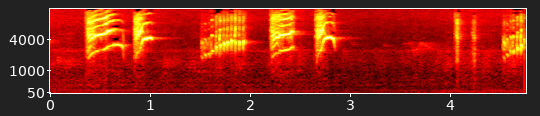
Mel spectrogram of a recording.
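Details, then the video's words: Sparse, shrill cucak rante song of separate high up-slurred whistles and short trilled bursts, spaced out with quiet gaps. "MASTERAN SUARA MELENGKING CUCAK RANTE GACOR"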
